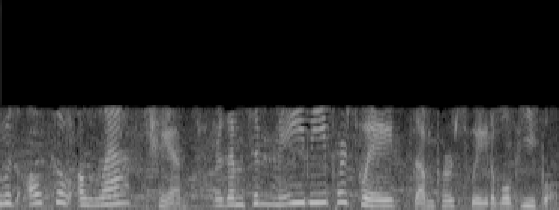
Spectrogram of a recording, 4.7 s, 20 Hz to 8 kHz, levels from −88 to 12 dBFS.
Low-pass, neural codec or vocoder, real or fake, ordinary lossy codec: 7.2 kHz; none; real; AAC, 16 kbps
